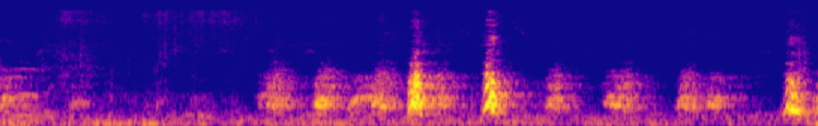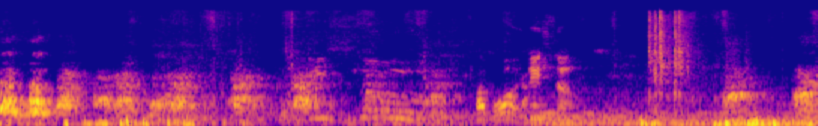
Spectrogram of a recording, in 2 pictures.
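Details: Young Rottweilers in guard-dog training give runs of quick repeated barks, some louder and sharper than others, mixed with human speech and a low background hum.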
